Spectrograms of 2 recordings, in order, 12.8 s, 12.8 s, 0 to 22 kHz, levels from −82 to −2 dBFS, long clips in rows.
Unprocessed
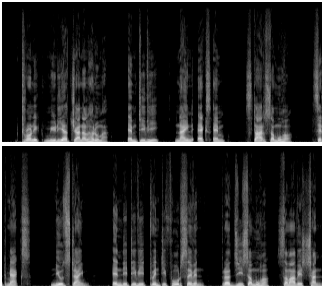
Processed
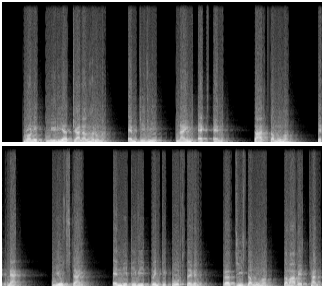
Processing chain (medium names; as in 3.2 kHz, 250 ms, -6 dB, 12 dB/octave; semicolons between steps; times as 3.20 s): level-controlled noise filter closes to 360 Hz, open at -20.5 dBFS; dynamic bell 200 Hz, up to +7 dB, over -39 dBFS, Q 2.4; in parallel at -2 dB: compression 10:1, threshold -28 dBFS, peak gain reduction 16 dB; on the sum: small samples zeroed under -22.5 dBFS; filtered feedback delay 105 ms, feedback 28%, low-pass 2.6 kHz, level -12.5 dB; on a send at -14.5 dB: reverberation RT60 1.1 s, pre-delay 25 ms; on the sum: trim +2 dB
